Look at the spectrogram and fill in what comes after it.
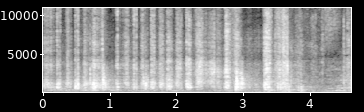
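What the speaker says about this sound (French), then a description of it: "là je vais découper un petit peu avec vous pour que vous voyez un petit peu mieux" Paper being cut for a DIY photo-collage craft: a close series of crisp, uneven cutting and rustling strokes in short bursts, fairly loud and without speech.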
